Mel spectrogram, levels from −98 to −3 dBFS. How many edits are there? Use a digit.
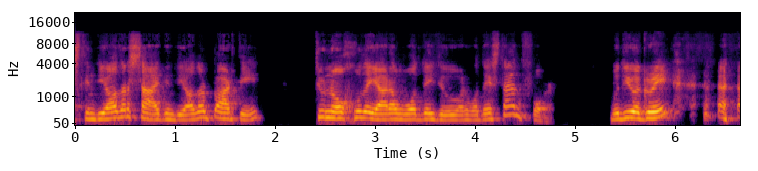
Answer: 0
